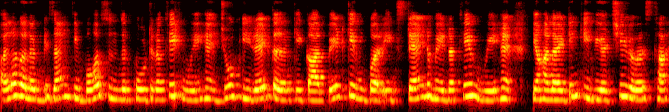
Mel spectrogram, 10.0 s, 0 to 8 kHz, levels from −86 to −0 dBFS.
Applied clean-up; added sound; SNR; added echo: neural mask model DeepFilterNet 3.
